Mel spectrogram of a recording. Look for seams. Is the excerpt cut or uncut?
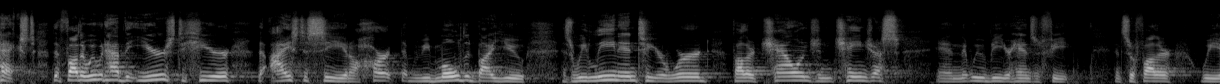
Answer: uncut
